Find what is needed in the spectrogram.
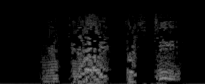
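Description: A man's voice speaking a few short words in four quick bursts, starting about half a second in.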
